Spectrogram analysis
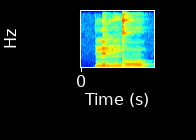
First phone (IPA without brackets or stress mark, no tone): n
